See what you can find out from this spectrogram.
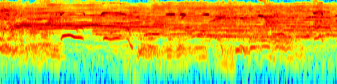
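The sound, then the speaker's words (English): Wolves fight over one wolf in heat, snarling and growling in a loud, continuous tangle of overlapping voices, with sharp rising yelps and whines cutting through the rough, harsh din. “And then suddenly the wolves went for it. They were absolutely hammering each other.”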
